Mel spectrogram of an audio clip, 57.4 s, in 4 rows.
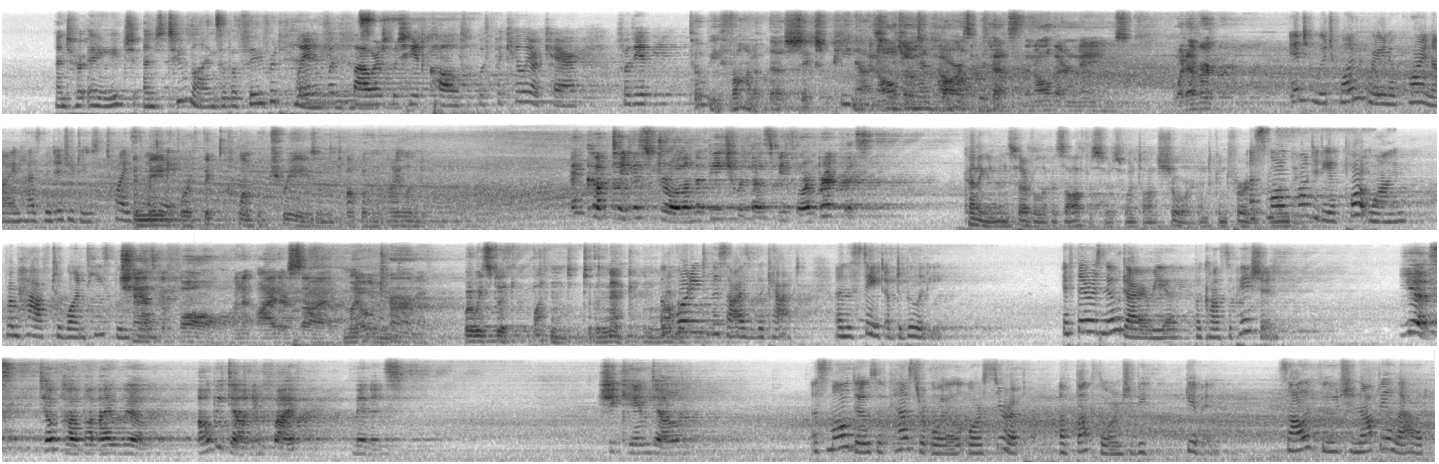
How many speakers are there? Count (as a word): eight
